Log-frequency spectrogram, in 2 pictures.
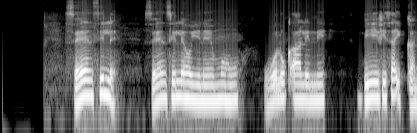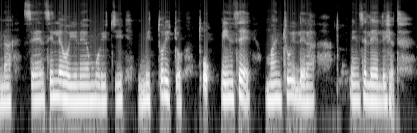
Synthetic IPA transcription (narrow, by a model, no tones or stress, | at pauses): se̞ːnsɪlːɛ | se̞ːnsɪlːɛhɔjɪne̞ːmːɔhʊ | wɔ̰lʊkʼaːlɪnːɪ | biːfɪsɐɪkːɐnːɐ | se̞ːnsɪlːɛhɔjɪne̞ːmːɔɾɪt͡ʃːɪmɪt̪ːɔɾɪt͡ʃːɔt̪ʼʊpːɪnsɛ | mɐnt͡ʃːʊɪlːɛɾɐt̪ʼʊpːɪnsɛle̞ːlːɪʃɛt̪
